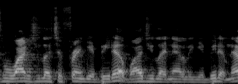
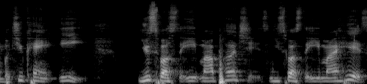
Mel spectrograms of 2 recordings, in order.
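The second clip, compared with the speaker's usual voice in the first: put-on chuckling while talking. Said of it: "E T then starts laughing and chuckling".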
